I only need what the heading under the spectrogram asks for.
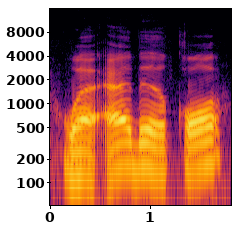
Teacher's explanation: tipiskan ba, tebalkan qaf, isti'lakan qaf. Wa abqa, tekanan suara ke langit mulut, isti'la.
